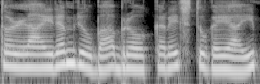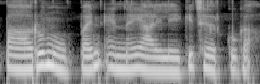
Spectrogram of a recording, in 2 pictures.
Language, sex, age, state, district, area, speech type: Malayalam, female, 18-30, Kerala, Ernakulam, rural, read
